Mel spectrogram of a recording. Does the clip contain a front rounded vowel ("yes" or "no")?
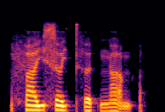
no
